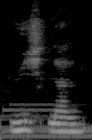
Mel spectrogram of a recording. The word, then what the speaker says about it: Wijnaldum: Bah oui, Mané, le PSG, ils ont recruté, franchement, cette année, Ramos, Hakimi, Wijnaldum. Ouais, ça se prononce comme ça.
